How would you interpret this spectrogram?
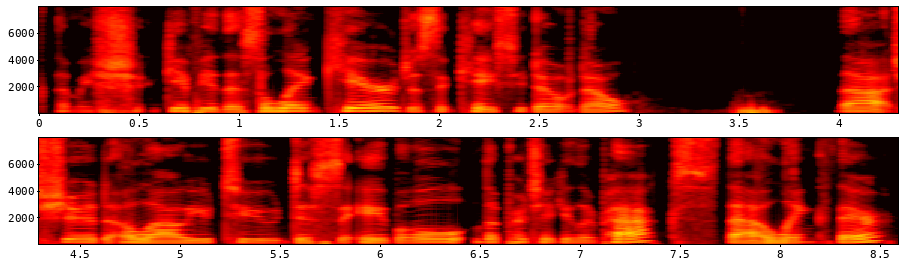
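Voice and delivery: ordinary talk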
